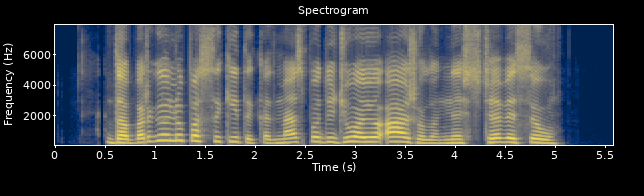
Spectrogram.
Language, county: Lithuanian, Šiauliai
